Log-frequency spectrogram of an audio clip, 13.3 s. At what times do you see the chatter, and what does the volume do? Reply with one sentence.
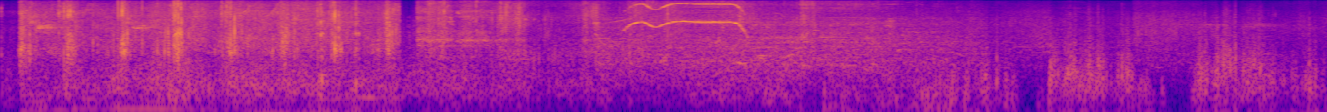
The chatter can be heard from 5.9 to 13.1 s, getting quieter.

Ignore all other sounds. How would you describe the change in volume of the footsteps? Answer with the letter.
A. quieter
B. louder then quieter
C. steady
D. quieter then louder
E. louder
A.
